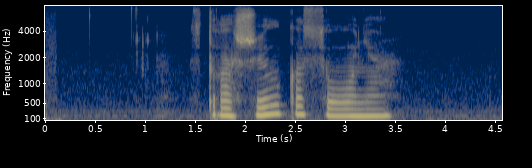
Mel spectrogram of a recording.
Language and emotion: Russian, sad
